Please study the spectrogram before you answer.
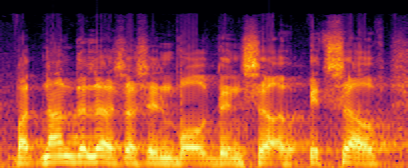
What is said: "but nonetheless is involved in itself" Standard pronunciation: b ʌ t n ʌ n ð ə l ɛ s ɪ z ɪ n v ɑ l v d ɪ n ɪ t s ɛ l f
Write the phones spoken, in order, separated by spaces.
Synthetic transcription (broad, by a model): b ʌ t n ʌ n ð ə l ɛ s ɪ s ɪ n v ɑ l v d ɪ n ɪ t s ɛ l f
